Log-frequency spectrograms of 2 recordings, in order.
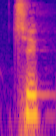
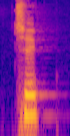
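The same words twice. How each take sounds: First: The delay repeats come quickly. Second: The delay repeats come slowly. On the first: The speaker calls it right. "Coba saya cepetin ya" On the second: The speaker calls it wrong. "tap temponya terlalu lambat"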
